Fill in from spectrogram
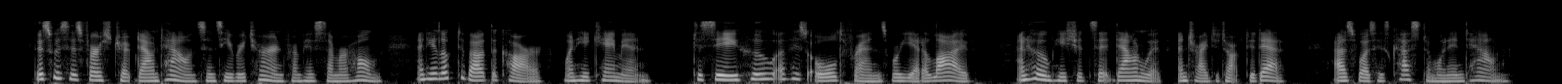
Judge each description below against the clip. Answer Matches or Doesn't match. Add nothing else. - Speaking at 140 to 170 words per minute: Doesn't match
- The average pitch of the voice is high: Doesn't match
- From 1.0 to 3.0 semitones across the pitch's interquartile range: Doesn't match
